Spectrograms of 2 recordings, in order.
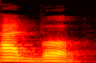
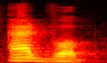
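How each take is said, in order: Both takes have the same delivery.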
